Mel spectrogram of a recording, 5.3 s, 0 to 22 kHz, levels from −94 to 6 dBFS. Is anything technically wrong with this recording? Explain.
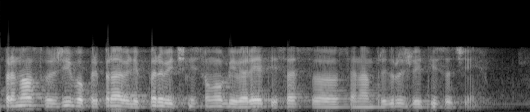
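Yes. From about 4.27 to 4.36 s the speech breaks into a short cluster of pops and a rough, gritty burst, with the level jumping briefly. These are bit errors on an ADPCM link. Because the 32 kbit/s G.726 stream carries only differences from a running prediction, a few flipped bits, around a third of a percent, knock the decoder's step size and predictor off track, and the damage rings on for milliseconds. The narrow 300 Hz to 3.7 kHz telephone band remains audible throughout the burst.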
